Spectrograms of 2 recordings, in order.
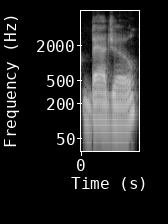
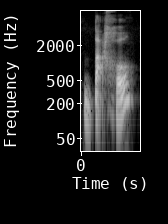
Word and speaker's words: bajo: study this week okay be careful with some pronunciation this is not bad Joe okay this is bajo bajo this is not Generoso this is head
